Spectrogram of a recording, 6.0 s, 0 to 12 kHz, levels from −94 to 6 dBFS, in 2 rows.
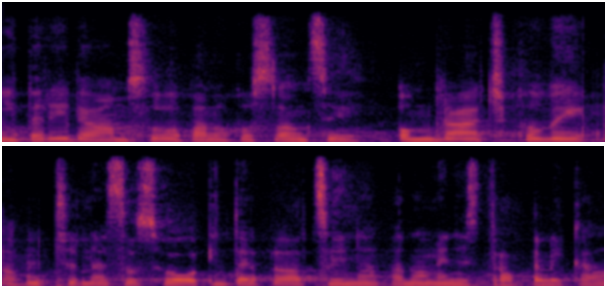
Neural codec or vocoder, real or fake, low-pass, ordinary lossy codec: codec, 24 kHz, 1 kbps, SNAC; fake; 10.8 kHz; MP3, 96 kbps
